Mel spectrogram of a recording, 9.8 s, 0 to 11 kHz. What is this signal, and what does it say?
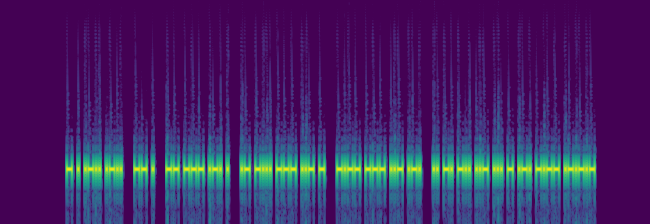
Morse code, heard as a keyed tone, about 41 wpm, 700 Hz. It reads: TELL ME MORE ABOUT YOUR INDUSTRY.
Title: Sentences from Top 1000 Words - Review Part 4 - 45wpm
